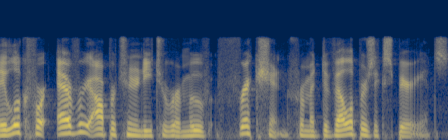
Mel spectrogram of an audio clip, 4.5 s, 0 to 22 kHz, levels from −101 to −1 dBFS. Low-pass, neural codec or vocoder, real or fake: 7.2 kHz; none; real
